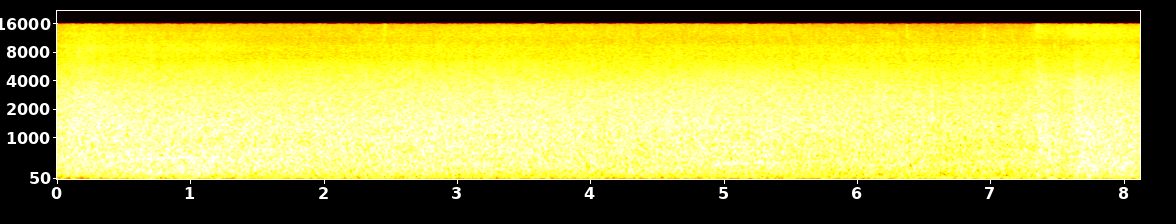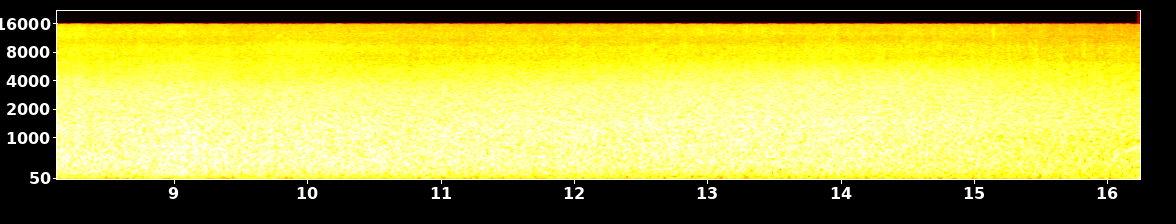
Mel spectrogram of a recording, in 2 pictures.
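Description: Steady rushing wash of surf along the shoreline, swelling slightly about halfway through.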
